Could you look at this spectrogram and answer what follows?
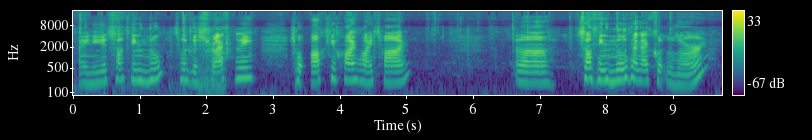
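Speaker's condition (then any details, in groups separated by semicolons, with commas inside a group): Head and neck cancer; multiple surgeries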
